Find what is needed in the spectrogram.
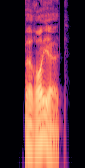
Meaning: second-person plural subjunctive I of bereuen
- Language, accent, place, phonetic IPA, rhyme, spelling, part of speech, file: German, Germany, Berlin, [bəˈʁɔɪ̯ət], -ɔɪ̯ət, bereuet, verb, De-bereuet.ogg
